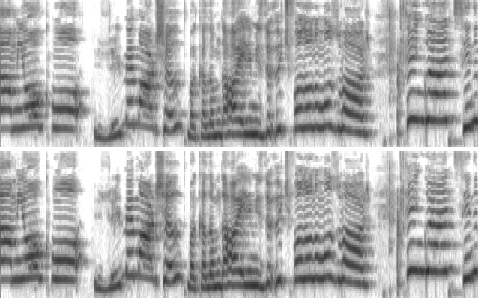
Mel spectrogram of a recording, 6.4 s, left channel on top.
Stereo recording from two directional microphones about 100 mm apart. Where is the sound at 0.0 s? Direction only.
55° right (ahead or behind).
